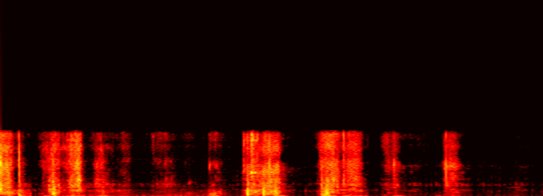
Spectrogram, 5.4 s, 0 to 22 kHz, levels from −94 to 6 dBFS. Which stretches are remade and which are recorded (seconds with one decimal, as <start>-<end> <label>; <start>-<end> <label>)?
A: 0.0-0.5 recorded; 0.5-2.3 remade; 2.3-5.4 recorded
